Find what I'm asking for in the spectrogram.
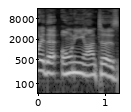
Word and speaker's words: Oneonta: Onianta, O N E O N T A, Onianta, New York.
